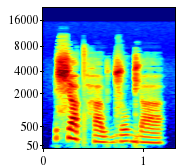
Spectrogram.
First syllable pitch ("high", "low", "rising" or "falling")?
falling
